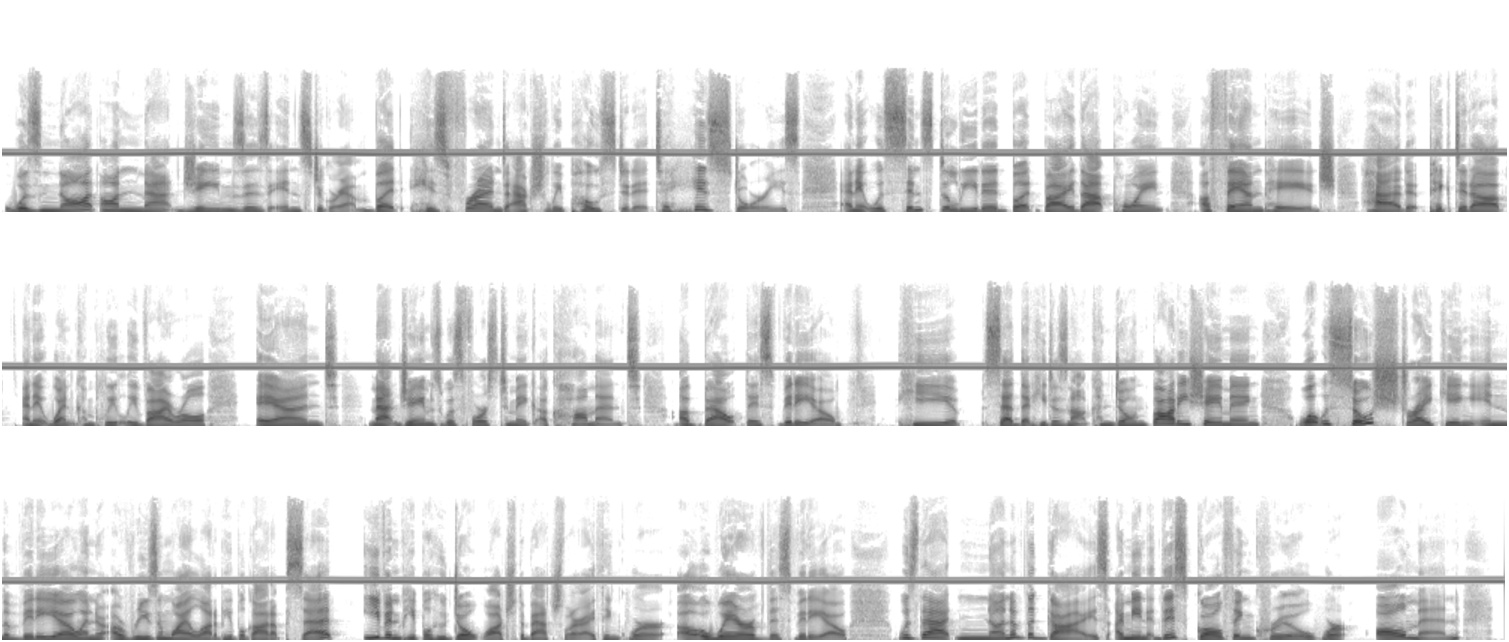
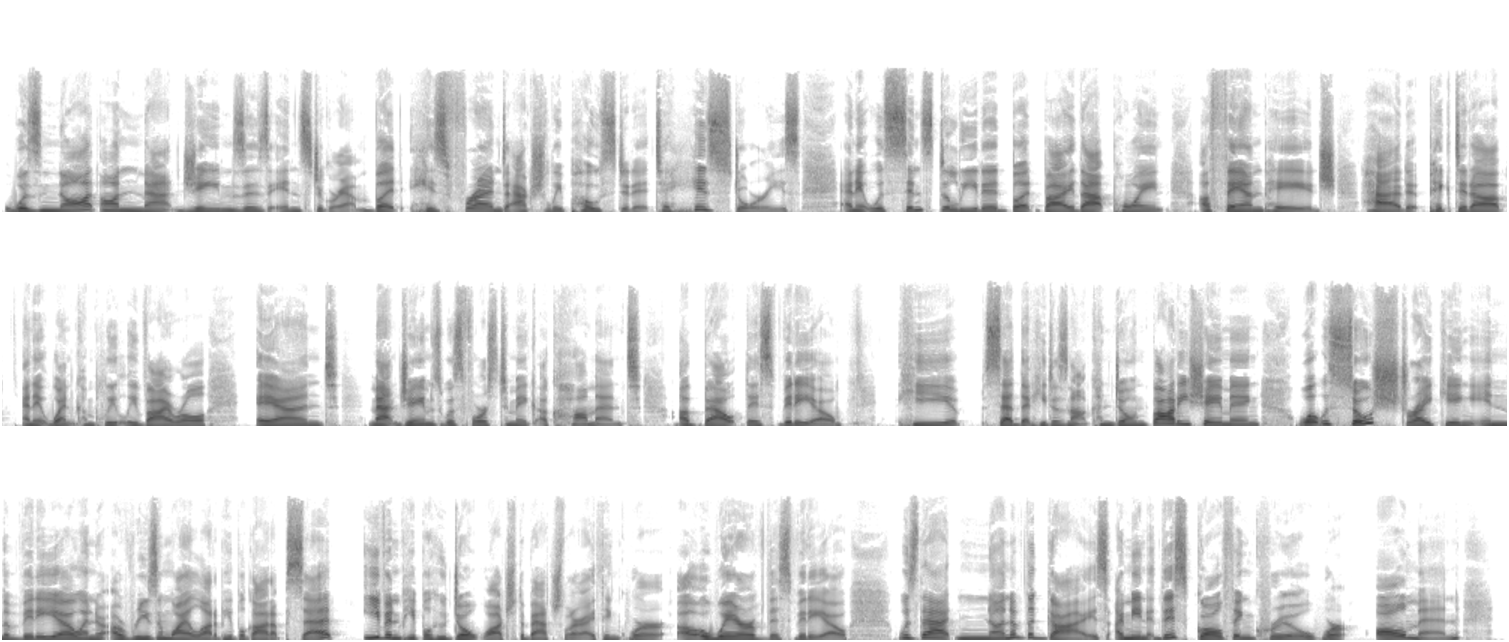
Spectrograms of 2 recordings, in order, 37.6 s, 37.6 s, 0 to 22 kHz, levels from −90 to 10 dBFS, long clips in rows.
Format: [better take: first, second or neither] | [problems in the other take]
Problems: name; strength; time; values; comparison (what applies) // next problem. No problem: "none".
second | high-pitched whine; loud; throughout; 6 kHz, 9 dB below the speech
